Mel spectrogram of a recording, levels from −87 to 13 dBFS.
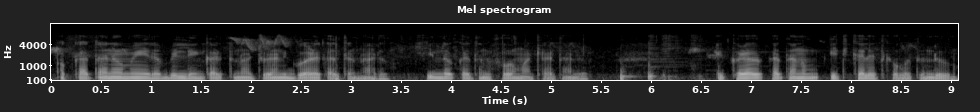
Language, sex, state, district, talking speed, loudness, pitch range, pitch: Telugu, male, Telangana, Nalgonda, 100 wpm, -28 LUFS, 90-95 Hz, 95 Hz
